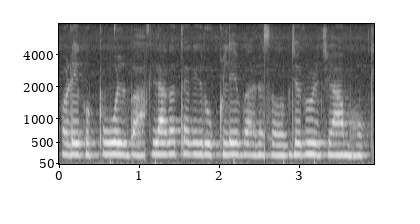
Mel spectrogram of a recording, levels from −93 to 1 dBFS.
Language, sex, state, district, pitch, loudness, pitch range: Hindi, female, Bihar, East Champaran, 235 Hz, -15 LUFS, 230-240 Hz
